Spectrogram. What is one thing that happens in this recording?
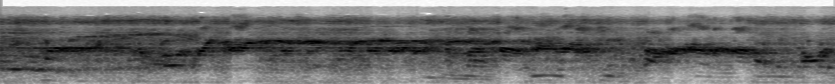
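A man shouts angrily, heard through a small loudspeaker.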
